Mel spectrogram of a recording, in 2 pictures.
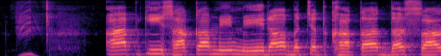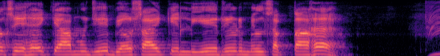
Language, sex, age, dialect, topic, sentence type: Hindi, male, 41-45, Garhwali, banking, question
